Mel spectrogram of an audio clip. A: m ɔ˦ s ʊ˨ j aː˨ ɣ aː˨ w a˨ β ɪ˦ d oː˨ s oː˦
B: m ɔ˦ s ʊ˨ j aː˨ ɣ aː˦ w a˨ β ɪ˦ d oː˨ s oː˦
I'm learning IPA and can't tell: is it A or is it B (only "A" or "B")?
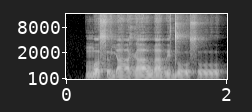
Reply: B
